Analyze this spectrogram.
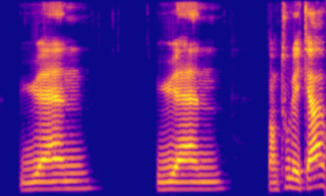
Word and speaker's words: yuan: La première, c'est yuan, yuan, yuan.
